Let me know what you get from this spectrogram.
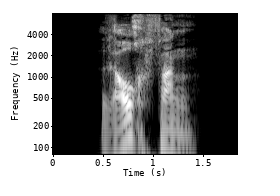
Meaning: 1. chimney 2. flue, chimney hood
- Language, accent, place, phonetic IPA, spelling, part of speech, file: German, Germany, Berlin, [ˈʁaʊ̯xˌfaŋ], Rauchfang, noun, De-Rauchfang.ogg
